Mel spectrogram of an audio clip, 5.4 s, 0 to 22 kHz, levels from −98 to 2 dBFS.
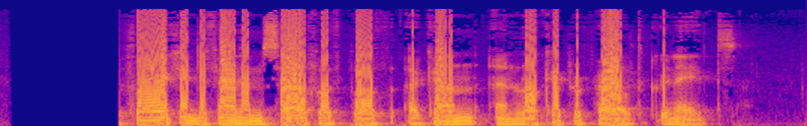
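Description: Integer overflow runs through the whole speech clip. The signal is driven about 5 dB past full scale, and instead of being limited, the loudest samples wrap around to the opposite sign. Only a small share of samples, around one percent, go over, but each one jumps across the entire range. The result is harsh, splintering cracks on the louder syllables, far sharper and more violent than ordinary clipping distortion would produce.

A clipped start after a pause follows at 0.65 s. The clip opens with 0.65 s of silence, long enough for the output device to go idle. When sound resumes, the first 0.15 s is swallowed while the device wakes and relocks, running to about 0.80 s. The phrase "player can defend himself" therefore begins abruptly out of nothing, missing its opening sound and lacking any natural onset.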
